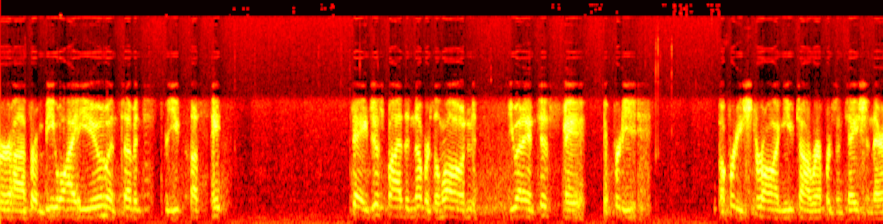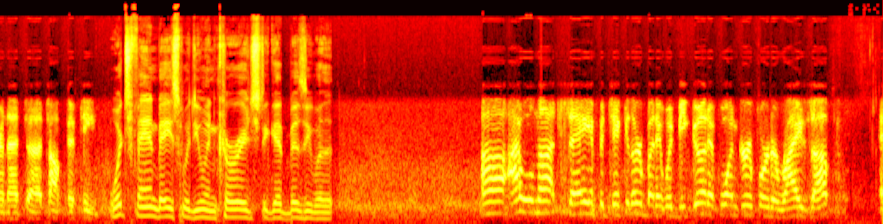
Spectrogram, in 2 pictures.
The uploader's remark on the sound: call in to the show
